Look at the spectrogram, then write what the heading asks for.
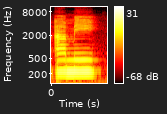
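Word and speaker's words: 飴: có âm đọc là ame. Tuy nhiên với từ mưa sẽ đọc lên cao ở âm A là ame, và từ kẹo sẽ đọc ngang là ame.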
